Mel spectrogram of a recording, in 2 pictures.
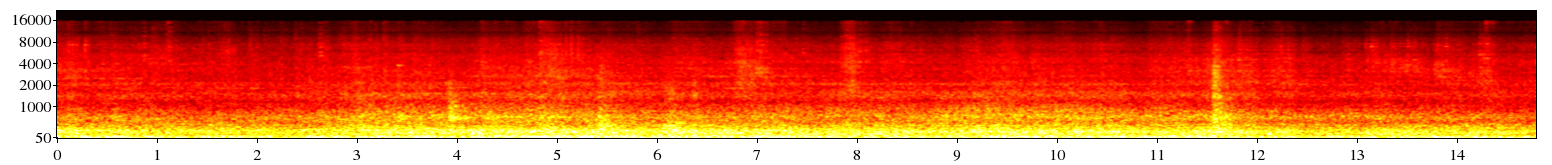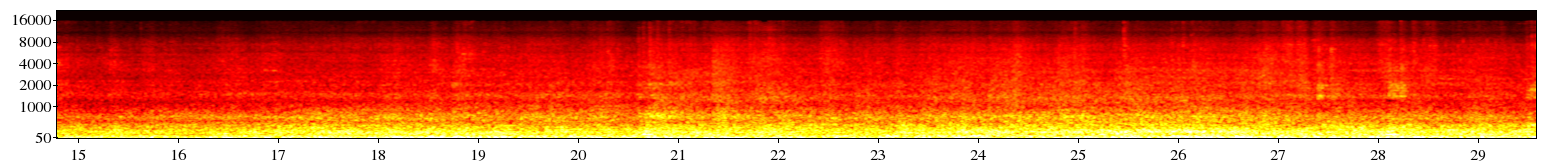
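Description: Norfolk Southern manifest freight train's autorack cars rolling past: a steady low rumble of steel wheels on rail, with scattered sharp clicks and clanks, the sharpest a little before halfway.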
